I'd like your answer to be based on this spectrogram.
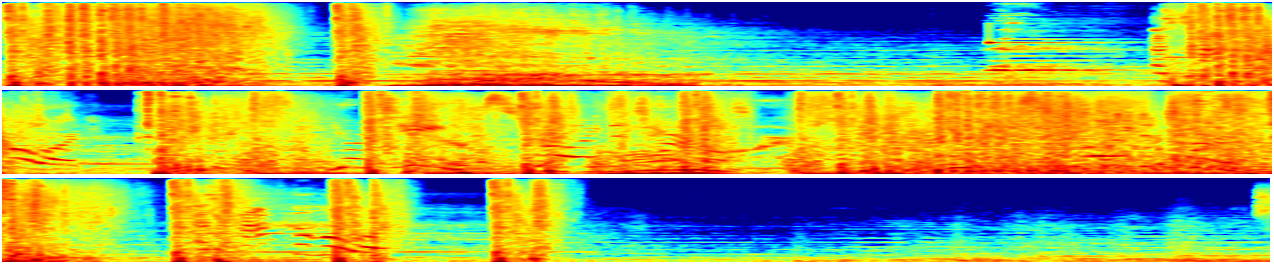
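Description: Clint's gunfire in the Mobile Legends battle game: repeated loud bursts of shots and booming impacts come in clusters over the whole stretch, mixed with game effects, with voices talking at times.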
